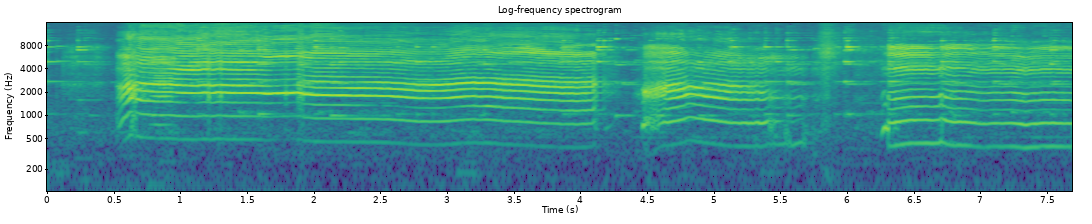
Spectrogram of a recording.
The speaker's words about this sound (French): Est-ce qu'on peut aller écouter le bébé qui vient de naître au Vietnam ?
